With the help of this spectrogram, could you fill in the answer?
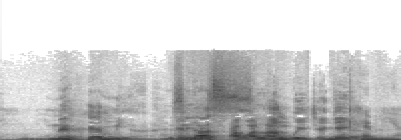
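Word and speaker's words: Nehemiah: NE neiah yes right the proper Hebrew pronunciation is neemia neemia and that's our language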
